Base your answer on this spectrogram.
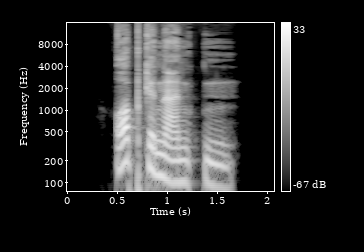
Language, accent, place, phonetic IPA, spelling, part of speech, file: German, Germany, Berlin, [ˈɔpɡəˌnantn̩], obgenannten, adjective, De-obgenannten.ogg
- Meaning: inflection of obgenannt: 1. strong genitive masculine/neuter singular 2. weak/mixed genitive/dative all-gender singular 3. strong/weak/mixed accusative masculine singular 4. strong dative plural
